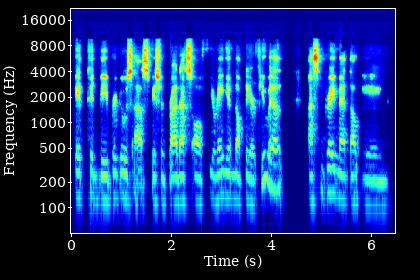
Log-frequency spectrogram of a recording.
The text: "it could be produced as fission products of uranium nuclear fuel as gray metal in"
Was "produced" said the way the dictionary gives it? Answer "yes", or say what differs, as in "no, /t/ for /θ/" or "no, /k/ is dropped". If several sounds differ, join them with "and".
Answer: yes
